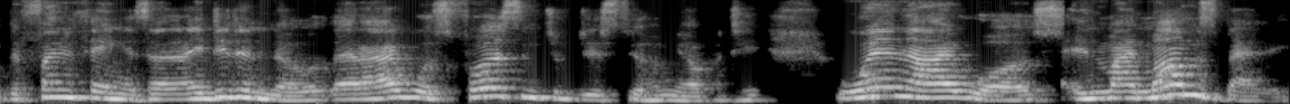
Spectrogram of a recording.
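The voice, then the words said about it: Brazilian accent. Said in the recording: “the accent's probably going to give you away that originally from Brazil”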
